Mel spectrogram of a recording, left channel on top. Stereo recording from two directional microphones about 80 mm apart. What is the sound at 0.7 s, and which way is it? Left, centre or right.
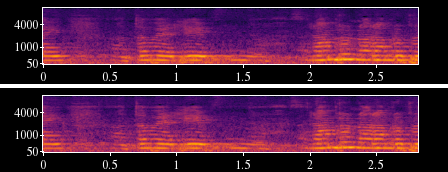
A woman's voice, right.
